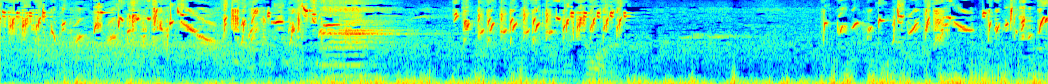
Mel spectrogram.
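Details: European goldfinch singing the Algerian benna style, three bursts of fast, tinkling twitters and buzzy jangles separated by short breaks, over a loud low rumble.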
